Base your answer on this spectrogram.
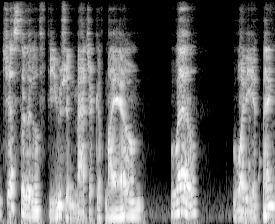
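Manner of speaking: seductive, alluring royal voice, seduction laid on. Voicing the Empress answering a question about Risky, seductive Empress voice. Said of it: "hope you like the seductive Empress voice".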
